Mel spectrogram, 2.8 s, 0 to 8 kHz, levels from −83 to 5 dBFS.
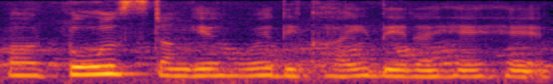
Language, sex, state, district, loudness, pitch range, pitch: Hindi, female, Madhya Pradesh, Dhar, -15 LUFS, 185-210 Hz, 200 Hz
